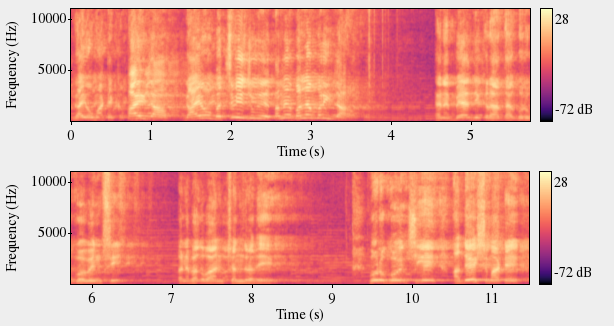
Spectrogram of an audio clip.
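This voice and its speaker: A man's voice: sits high, sharp tone. A man telling a devotional story as a sermon, exhorting listeners emphatically. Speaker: religious storyteller. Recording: echoey hall with faint music.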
